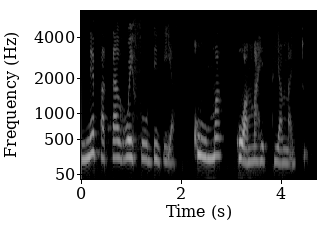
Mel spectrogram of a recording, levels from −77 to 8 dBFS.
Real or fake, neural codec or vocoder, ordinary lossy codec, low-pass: fake; codec, 16 kHz, 4 kbps, X-Codec, HuBERT features, trained on LibriSpeech; none; 5.4 kHz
